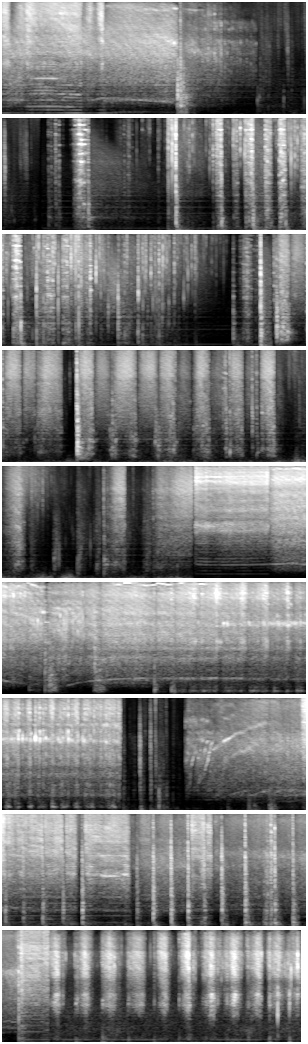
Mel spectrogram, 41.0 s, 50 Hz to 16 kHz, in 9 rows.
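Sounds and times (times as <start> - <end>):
hand tools scraping and knocking: 23.2 - 29.9, 31.0 - 40.9.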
